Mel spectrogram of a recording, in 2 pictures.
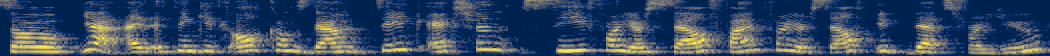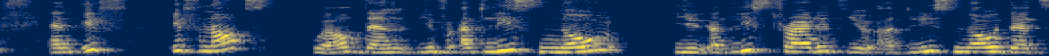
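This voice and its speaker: Speaking with a non-native accent, a woman uses a high pitch and lively intonation at a fairly slow pace. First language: not English. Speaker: online business coach. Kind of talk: live coaching webinar. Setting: live stream on Facebook. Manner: hesitant, many fillers.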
